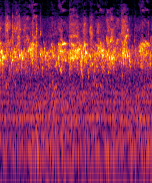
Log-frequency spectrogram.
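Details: Crowded budgerigar colony heard as a thick layer of high chirps and warbling squeaks, many voices blending into steady, lively chatter.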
